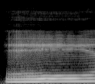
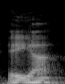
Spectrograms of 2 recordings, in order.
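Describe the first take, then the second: First: It is said long and drawn out. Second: It is said at an ordinary length.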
